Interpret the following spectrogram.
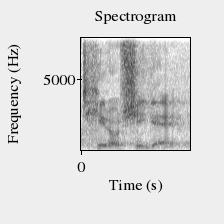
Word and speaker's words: Hiroshige: the Edo period named his last name is pronounced hiroshige and he's a master of the Japanese wood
